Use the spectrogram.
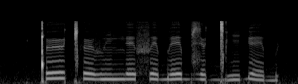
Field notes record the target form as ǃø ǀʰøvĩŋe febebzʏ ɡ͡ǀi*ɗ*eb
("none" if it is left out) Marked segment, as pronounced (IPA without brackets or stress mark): ɠ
